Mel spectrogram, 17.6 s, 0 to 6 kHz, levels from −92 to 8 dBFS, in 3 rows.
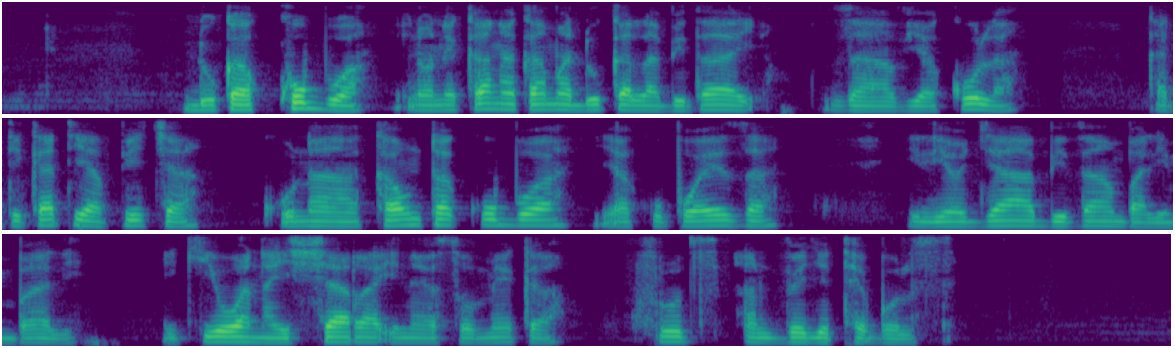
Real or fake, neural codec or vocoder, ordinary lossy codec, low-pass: real; none; AAC, 48 kbps; 5.4 kHz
